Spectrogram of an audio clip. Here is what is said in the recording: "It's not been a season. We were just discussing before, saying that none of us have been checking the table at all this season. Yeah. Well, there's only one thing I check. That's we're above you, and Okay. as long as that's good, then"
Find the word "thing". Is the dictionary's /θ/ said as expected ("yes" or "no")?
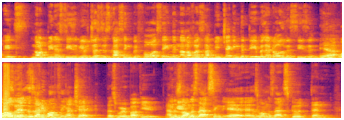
yes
